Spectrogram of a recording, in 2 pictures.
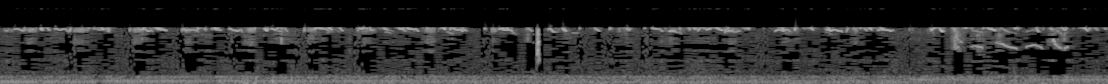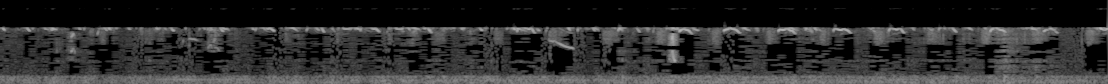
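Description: Eastern bluebird nestlings begging inside the nest box: rapid, continuous high chirping, with a few lower squeaky sliding notes and light rustling and clicking as the parents feed them.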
